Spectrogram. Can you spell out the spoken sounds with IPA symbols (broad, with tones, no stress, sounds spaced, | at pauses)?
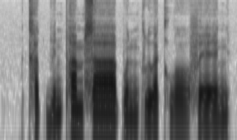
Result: kʰ a˨˩ t̚ b e˦˥ n pʰ a˥˩ m s aː˥˩ p o˧ n k l u˨˩ a̯ kʰ w ɔː˩˦ f ɛː˦˥ ŋ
